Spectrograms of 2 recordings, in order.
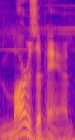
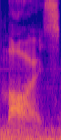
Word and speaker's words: Mars: I've heard your name is Marzipan, like the chocolate. It's not marzipan. It's Mars. Oh, okay. It should be Mars, with an S.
